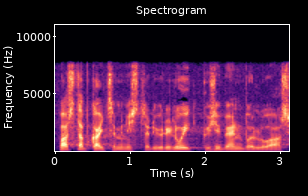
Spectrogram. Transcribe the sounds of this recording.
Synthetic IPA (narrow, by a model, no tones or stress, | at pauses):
vɑst̪ɑb̥kɑjt̪se̞minist̪erjyɾilujkːysʲibe̞nːpɤlːuɑːs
